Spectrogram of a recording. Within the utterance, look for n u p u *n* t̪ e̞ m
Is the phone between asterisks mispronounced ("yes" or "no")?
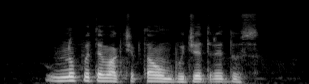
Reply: yes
